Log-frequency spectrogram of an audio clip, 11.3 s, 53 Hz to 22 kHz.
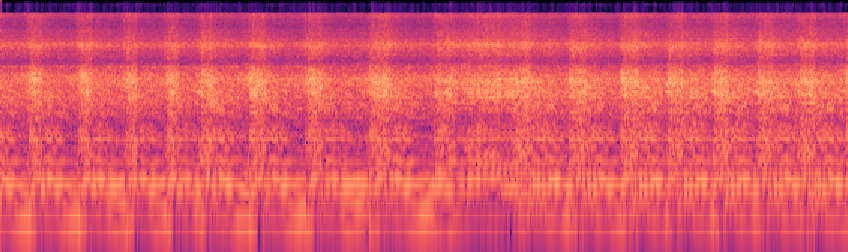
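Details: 2007 Yamaha Vega R after carburetor cleaning for sputtering and coughing; quick regular rev blips rise and fall cleanly, no coughing or misfire, crisp throttle response; normal revving.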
